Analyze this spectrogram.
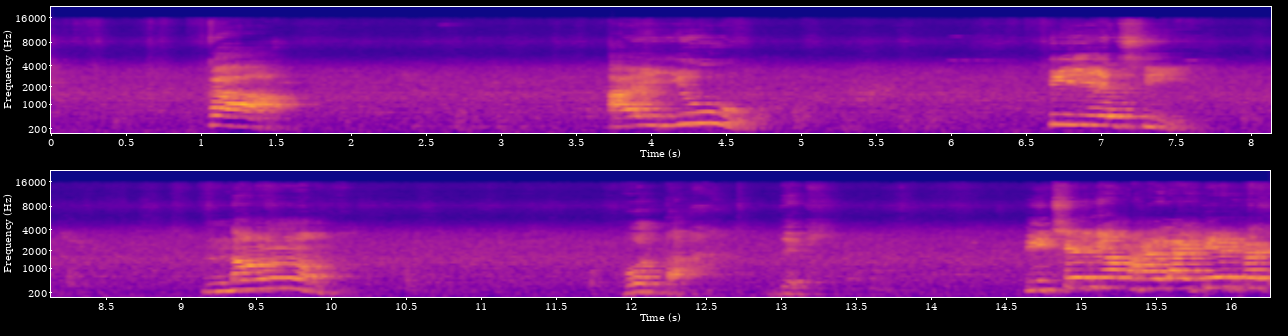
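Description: A man speaks slowly in short phrases with pauses.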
